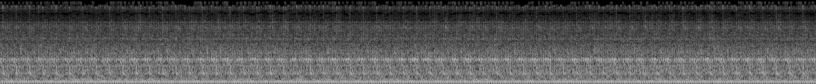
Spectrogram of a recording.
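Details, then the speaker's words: Mercedes OM642 diesel in a Jeep WK Grand Cherokee CRD, first start after replacing a worn timing chain tensioner that was bypassing oil: starts instantly, even steady clatter and smooth hum, no chain rattle or slap; normal idle. "WOW instant that's excellent that actually I thought it was going to sound way worse for a lot"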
